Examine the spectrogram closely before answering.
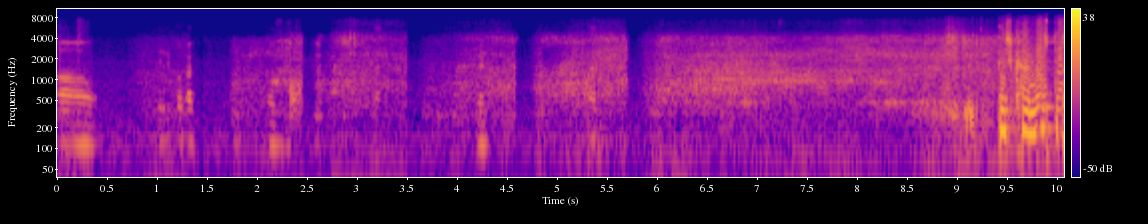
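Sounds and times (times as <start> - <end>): steady rushing noise: 0.6 - 10.0.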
